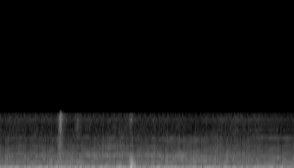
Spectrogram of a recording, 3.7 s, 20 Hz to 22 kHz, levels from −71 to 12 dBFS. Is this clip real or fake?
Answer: fake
